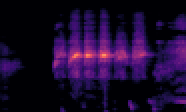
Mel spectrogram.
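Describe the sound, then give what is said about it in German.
A person whistles a quick birdlike call, about six rapid pulsing high notes in a row, clear, imitating a bird with no talking over it. “mein verrückter Vogel der immer so.”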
